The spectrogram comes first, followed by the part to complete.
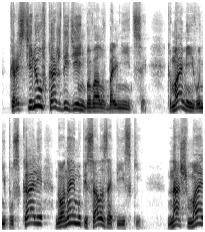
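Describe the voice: The clip is plain reading aloud.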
